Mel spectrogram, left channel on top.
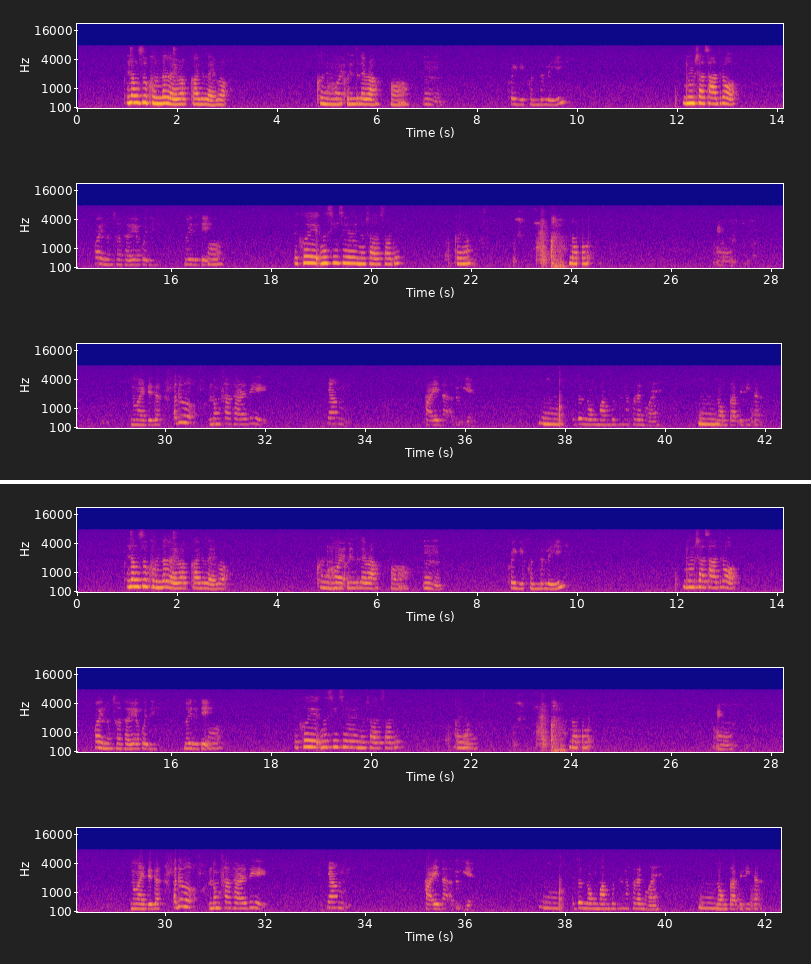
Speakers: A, on the left; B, on the right.
A: ꯅꯪꯁꯨ ꯈꯨꯟꯗ ꯂꯩꯕ꯭ꯔꯣ ꯀꯥꯏꯗ ꯂꯩꯕ꯭ꯔꯣ ꯈꯨꯟ
B: ꯍꯣꯏ
A: ꯈꯨꯟꯗ ꯂꯩꯕ꯭ꯔꯥ ꯑꯣ
B: ꯎꯝ ꯑꯩꯈꯣꯏꯒꯤ ꯈꯨꯟꯗ ꯂꯩꯏ
A: ꯅꯨꯡꯁꯥ ꯁꯥꯗ꯭ꯔꯣ
B: ꯍꯣꯏ ꯅꯨꯡꯁꯥ ꯁꯥꯏꯌ‌ꯦ ꯑꯩꯈꯣꯏꯗꯤ ꯅꯣꯏꯗꯗꯤ
A: ꯑꯣ ꯑꯩꯈꯣꯏ ꯉꯁꯤꯁꯦ ꯅꯨꯡꯁꯥ ꯁꯥꯥꯗꯦ ꯀꯩꯅ‌ꯣ
B: ꯑꯣ
A: <unintelligible> ꯅ‌ꯣꯡ <inaudible>
B: ꯑꯣ ꯅꯨꯡꯉꯥꯏꯇꯦꯗ ꯑꯗꯣ ꯅ‌ꯣꯡꯁꯥ ꯁꯥꯔꯗꯤ ꯌꯥꯝ ꯍꯥꯏꯗ ꯑꯗꯨꯒꯤ
A: ꯎꯝ
B: ꯑꯗꯨ ꯅꯣꯡ ꯃꯥꯟꯕꯗꯨꯅ ꯈꯔ ꯅꯨꯡꯉꯥꯏ
A: ꯎꯝ
B: ꯅꯣꯡ ꯇꯥꯗꯕꯤꯗ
